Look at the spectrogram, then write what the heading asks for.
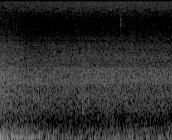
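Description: Steady rain falls continuously, a soft, even hiss with a low rumbling undertone, fairly quiet and unbroken throughout, with no voices.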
